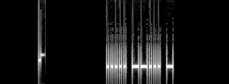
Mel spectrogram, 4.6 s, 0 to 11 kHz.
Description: Morse code, heard as a keyed tone, about 28 wpm, 700 Hz. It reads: 57T
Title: Common Cut Numbers - 3-Digit 28wpm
